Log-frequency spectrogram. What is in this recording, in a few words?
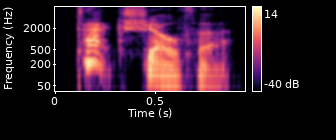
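"tax shelter", British English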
